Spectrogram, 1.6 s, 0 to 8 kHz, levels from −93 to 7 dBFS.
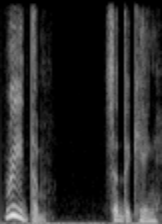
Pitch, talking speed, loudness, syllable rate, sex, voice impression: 195 Hz, 185 wpm, -20 LUFS, 4.7 syllables/s, male, slightly masculine, adult-like, slightly powerful, fluent, unique, slightly intense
